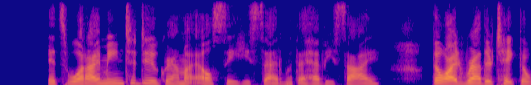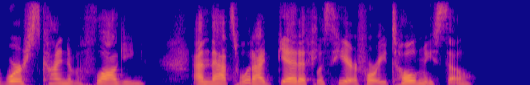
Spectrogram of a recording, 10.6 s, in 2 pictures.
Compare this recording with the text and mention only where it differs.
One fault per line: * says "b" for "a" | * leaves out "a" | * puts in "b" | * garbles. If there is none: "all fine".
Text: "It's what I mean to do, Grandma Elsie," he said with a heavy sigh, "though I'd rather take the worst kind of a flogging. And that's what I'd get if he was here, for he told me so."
* leaves out "he"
